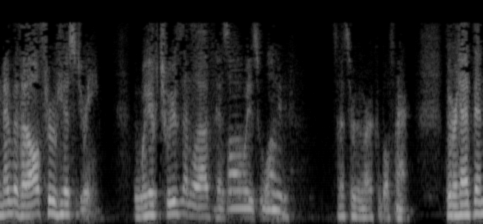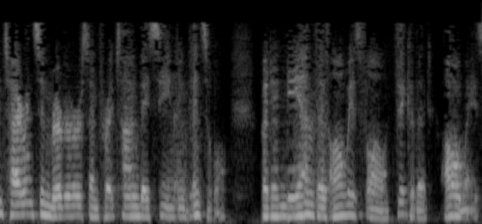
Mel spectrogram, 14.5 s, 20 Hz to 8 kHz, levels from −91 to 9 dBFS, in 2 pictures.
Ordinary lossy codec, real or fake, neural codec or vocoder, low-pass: MP3, 24 kbps; fake; codec, 16 kHz, 0.5 kbps, X-Codec, HuBERT features, trained on general audio; 7.2 kHz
